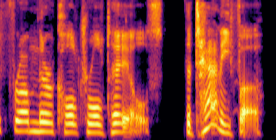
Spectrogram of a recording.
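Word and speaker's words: taniwha: their cultural Tales the tanifa spelled t-a-n-i-w-h-a apparently w-h-a spell is pronounced with an F unlike a lot of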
